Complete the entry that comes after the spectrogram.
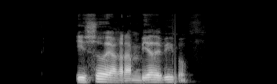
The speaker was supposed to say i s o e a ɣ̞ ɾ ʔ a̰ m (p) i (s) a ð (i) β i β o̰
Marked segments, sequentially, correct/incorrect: incorrect: b, incorrect: none, incorrect: e

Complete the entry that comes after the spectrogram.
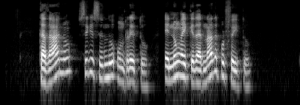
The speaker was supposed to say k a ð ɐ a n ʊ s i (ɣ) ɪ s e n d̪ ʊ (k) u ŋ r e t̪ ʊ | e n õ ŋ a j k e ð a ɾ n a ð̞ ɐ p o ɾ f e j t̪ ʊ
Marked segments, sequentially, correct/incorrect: correct, incorrect: ʔ

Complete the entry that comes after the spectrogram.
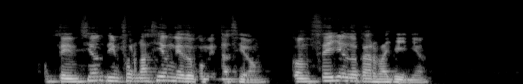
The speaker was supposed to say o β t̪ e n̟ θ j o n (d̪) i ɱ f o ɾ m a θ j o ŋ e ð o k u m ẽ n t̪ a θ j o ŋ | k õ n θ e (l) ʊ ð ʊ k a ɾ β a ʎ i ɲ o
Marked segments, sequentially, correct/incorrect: correct, incorrect: ʎ

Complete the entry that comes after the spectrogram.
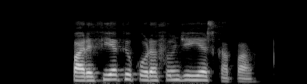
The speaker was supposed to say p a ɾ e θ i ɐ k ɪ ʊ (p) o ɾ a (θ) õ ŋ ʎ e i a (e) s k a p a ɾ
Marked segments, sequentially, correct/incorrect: incorrect: k, correct, correct

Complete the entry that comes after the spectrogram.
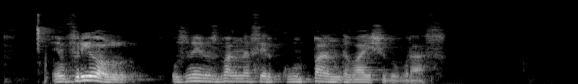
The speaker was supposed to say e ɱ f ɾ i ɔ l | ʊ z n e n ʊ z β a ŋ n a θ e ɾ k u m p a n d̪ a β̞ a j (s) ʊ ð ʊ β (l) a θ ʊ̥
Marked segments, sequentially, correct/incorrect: incorrect: ʃ, incorrect: ɾ

